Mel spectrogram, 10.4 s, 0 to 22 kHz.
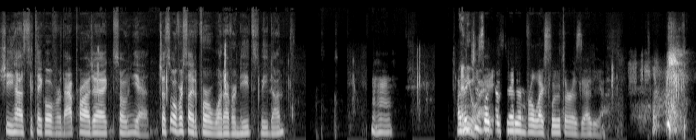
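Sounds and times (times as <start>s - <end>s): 
speech: 0.0s - 4.5s, 5.6s - 6.0s, 6.8s - 10.4s
person sneezing: 9.5s - 10.4s.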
